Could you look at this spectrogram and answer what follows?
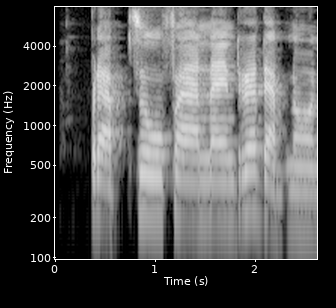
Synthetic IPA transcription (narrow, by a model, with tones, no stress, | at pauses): pɾa˨˩p̚soː˧faː˧na˧jɾa˧˩da˨˩p̚nɔː˧n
